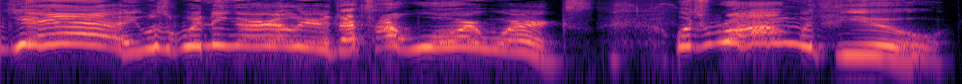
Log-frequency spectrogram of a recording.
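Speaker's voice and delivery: high, shouted disgust at Ptolemy; outraged Caesar. Acted. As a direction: yell at him like a furious general. Caesar scolding in acted quarrel.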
